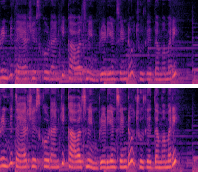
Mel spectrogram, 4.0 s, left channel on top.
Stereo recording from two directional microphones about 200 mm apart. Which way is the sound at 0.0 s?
50° right (ahead or behind).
